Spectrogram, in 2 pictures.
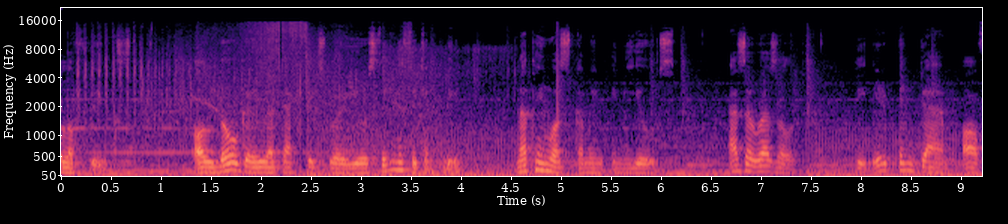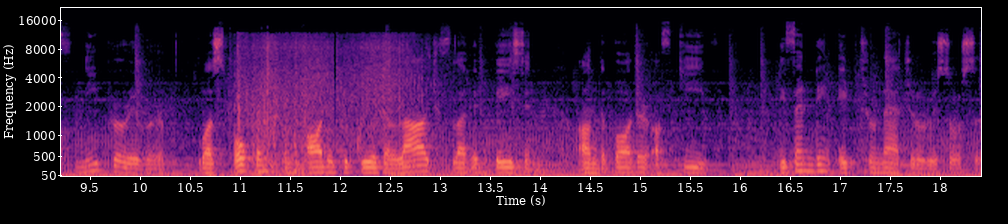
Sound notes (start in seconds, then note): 7.3 massive water splashing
